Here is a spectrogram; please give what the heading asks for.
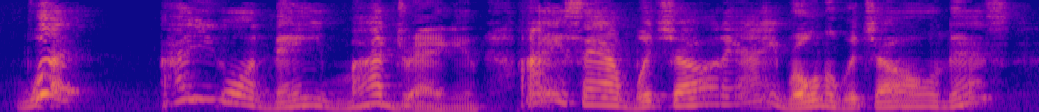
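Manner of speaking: high, loud outraged "What?" then protesting; indignant disbelief. Retold or imitated. Rhaenys protests to the war council, indignant and high. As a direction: act shocked they named her dragon. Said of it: "Rhaenys is in the background like".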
